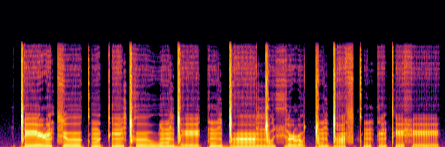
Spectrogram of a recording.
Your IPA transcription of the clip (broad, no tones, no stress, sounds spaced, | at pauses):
ǀ eː ɭ ẽ t͡s ɵː kʼ õ ə̯ kʼ ẽ ǀʰ ɵː w õ ɡ͡ǀ eː k ũ ɡ͡ǀ ɐ̃ː ŋ͡ǀ o ç ɵ ɭ o ǀ ũ ɡ͡ǀ ã s kʼ ũ k ẽ tʼ e h eː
